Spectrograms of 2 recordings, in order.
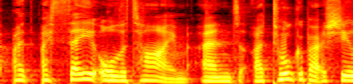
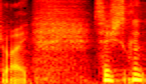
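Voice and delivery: ordinary talk

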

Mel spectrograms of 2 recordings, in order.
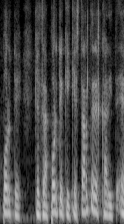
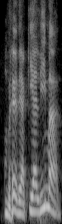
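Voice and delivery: ordinary talk

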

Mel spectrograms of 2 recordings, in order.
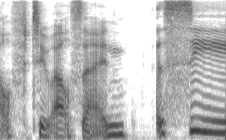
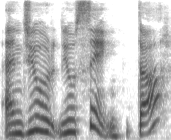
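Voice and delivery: put-on polite Russian-accented request; 4 semitones higher than usual. Asking Elsa to sing, polite Russian accent. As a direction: ask hopefully in a Russian accent. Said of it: "German with a Russian accent".

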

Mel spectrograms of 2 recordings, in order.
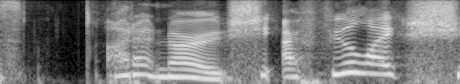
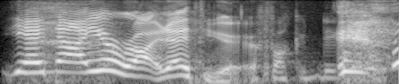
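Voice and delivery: Aussie impression; 7 semitones higher, faster than usual. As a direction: throw it out like a cheeky Aussie mate. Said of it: "That's Aussie".

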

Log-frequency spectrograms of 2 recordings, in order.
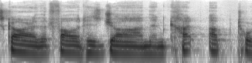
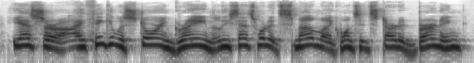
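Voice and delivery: high, eager soldier; young corporal voice; 9 semitones higher than usual. A narrator's reading. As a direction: answer the major crisply. Corporal answers major.

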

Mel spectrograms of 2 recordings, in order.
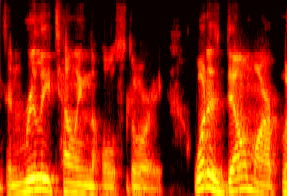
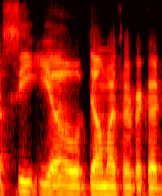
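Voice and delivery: ordinary talk

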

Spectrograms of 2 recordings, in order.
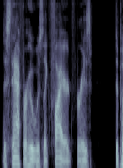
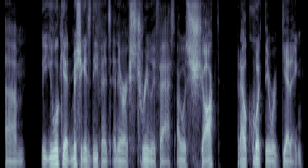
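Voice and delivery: normal talking voice

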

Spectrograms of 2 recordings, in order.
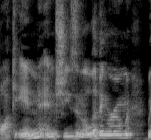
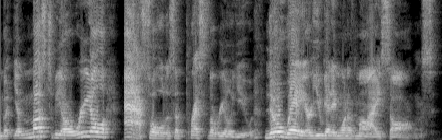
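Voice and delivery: angry; 9 dB louder than usual. Retold or imitated. Berating her over fake image.

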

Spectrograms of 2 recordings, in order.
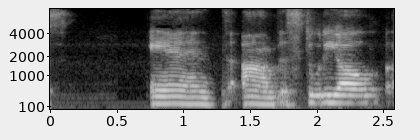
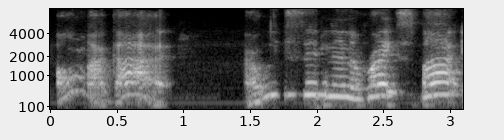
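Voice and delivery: high-pitched awed question; squeaky, amazed retelling; starstruck disbelief; 12 semitones higher than usual. Retold or imitated. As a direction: re-enact being overwhelmed at where you are. Starstruck quote at idol's desk.

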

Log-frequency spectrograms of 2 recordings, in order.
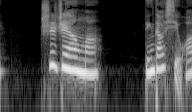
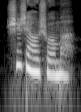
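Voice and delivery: ordinary delivery

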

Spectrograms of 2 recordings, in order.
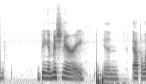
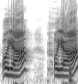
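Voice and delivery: very loud, high mock Midwestern "Oh, yeah?"; mock Dakota barber; 5 semitones higher, 14 dB louder than usual. Imitating the barber who asked her husband questions, loud and high. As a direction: belt it out like a chatty small-town barber. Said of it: "She's like".

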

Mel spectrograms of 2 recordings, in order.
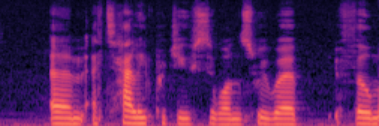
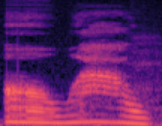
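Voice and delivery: stunned quiet wow; 4 semitones higher, 10 dB quieter, much slower than usual. Retold or imitated. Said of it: "And I was like".

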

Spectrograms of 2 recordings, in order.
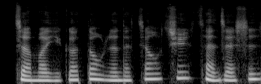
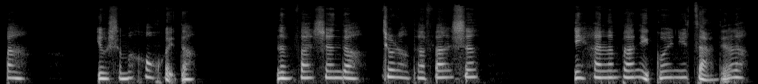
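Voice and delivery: higher-pitched voice, playfully brushing it off; teasing daughter; 7 semitones higher than usual. A narrator's reading. Grown daughter brushing off her father's worry, teasing. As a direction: make light of it in a higher voice. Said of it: "我嘻嘻地笑着".

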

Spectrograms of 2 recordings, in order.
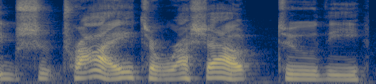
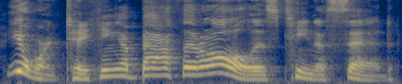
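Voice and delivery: accusing cry, a good deal higher and louder; cried out; 6 semitones higher, 7 dB louder than usual. Acted. George catches Anton in a lie, loud accusing cry. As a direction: call him out, catching a liar. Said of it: "George cried out".

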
